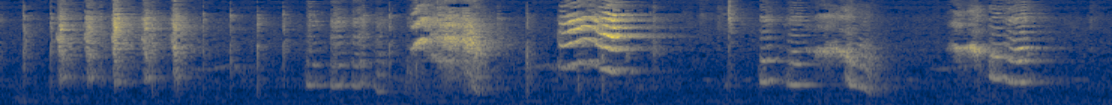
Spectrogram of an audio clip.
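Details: Parrot calling busily indoors: a rapid chatter of short ticks and chirps, then a series of loud, rasping, descending squawks and nasal calls at irregular intervals.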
